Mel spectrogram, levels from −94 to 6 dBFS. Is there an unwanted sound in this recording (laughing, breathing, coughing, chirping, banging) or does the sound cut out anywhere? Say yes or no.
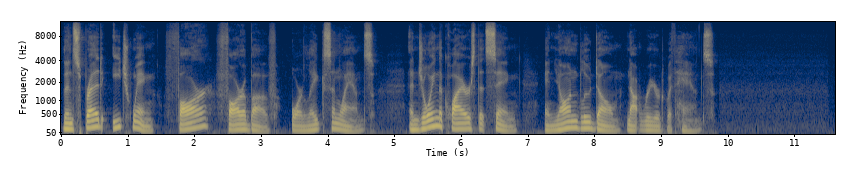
no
